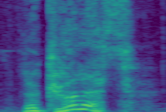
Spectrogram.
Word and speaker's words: Lucullus: I mispronounced it all, so... Lucullus! Lucullus.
